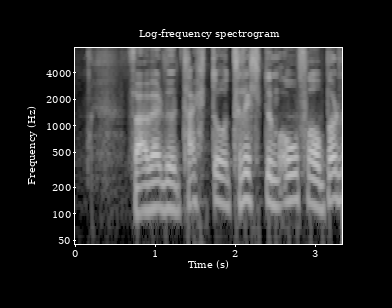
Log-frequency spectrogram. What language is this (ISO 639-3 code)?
isl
